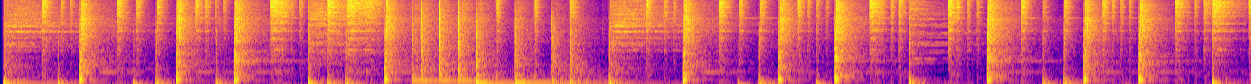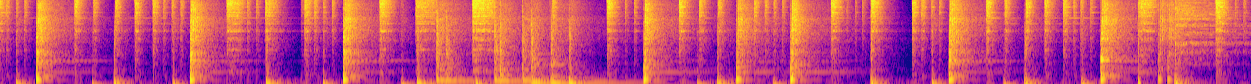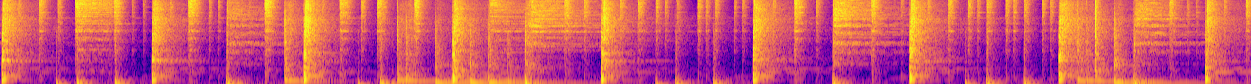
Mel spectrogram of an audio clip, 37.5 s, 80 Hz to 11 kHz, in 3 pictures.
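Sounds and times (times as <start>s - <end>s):
natural drums: 0.0s - 37.5s.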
